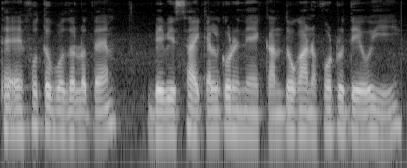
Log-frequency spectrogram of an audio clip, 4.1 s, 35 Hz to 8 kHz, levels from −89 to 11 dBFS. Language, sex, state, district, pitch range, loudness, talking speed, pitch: Chakma, male, Tripura, West Tripura, 110-115 Hz, -18 LUFS, 190 wpm, 110 Hz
